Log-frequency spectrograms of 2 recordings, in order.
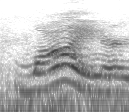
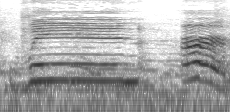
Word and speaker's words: winner: So when we're reading these words, we do not say whiner, right? We say winner because both of those syllables are closed.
